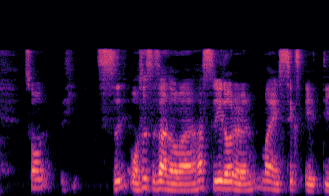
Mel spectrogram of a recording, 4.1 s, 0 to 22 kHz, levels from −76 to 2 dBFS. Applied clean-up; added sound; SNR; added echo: none; none; none; none.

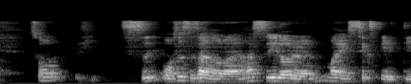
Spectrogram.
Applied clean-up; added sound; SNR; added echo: none; none; none; reverberation time 0.3 s.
